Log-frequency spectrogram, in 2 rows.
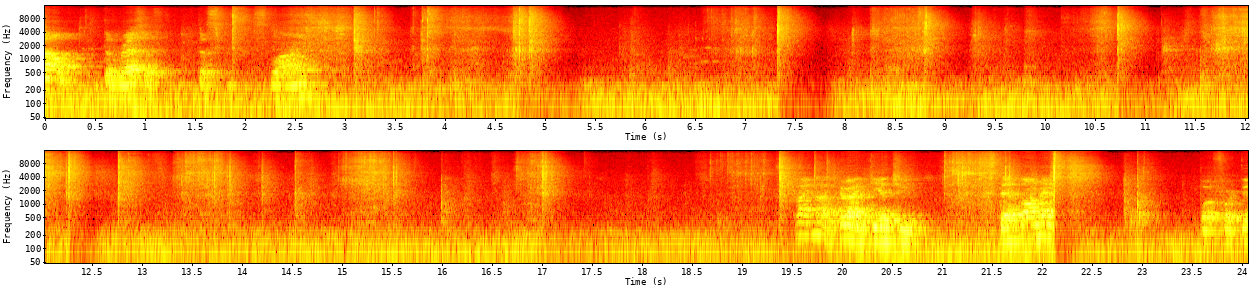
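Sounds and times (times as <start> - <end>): sharp snaps: 6.7 - 9.4, 10.5 - 11.3, 21.0 - 23.2
spline rasping out of a groove: 14.9 - 15.8, 21.0 - 22.6.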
